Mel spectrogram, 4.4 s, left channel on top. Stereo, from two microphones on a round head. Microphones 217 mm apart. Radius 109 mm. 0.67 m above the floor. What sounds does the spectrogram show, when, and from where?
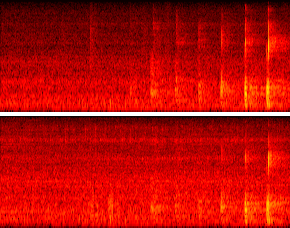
1.9 s running footsteps: 10° left (ahead or behind), 2.5 m; by 4.1 s 20° left (ahead or behind), 0.7 m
